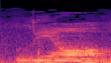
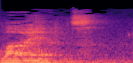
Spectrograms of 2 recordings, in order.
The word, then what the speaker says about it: Lyon: And he insisted on calling Marseille, Marseilles, and Lyon, Lyons, because that's how upper-class Brits would pronounce those places.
